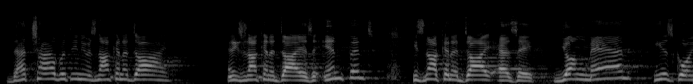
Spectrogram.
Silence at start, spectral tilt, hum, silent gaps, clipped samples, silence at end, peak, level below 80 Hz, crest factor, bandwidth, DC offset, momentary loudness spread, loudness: 0.05 s; -5 dB/octave; none; none; under 0.1%; 0 s; -20 dBFS; -74 dBFS; 18 dB; 12 kHz; under 0.1%; 9 LU; -37 LUFS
